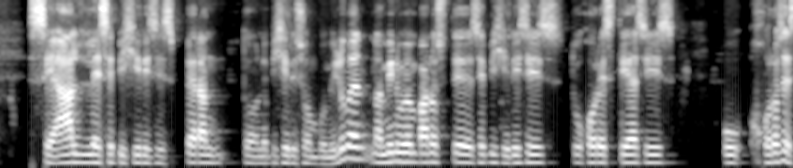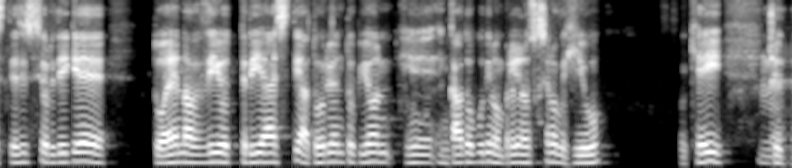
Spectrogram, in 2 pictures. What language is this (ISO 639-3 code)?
ell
